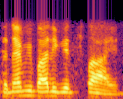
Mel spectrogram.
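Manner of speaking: ordinary talk, nothing marked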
